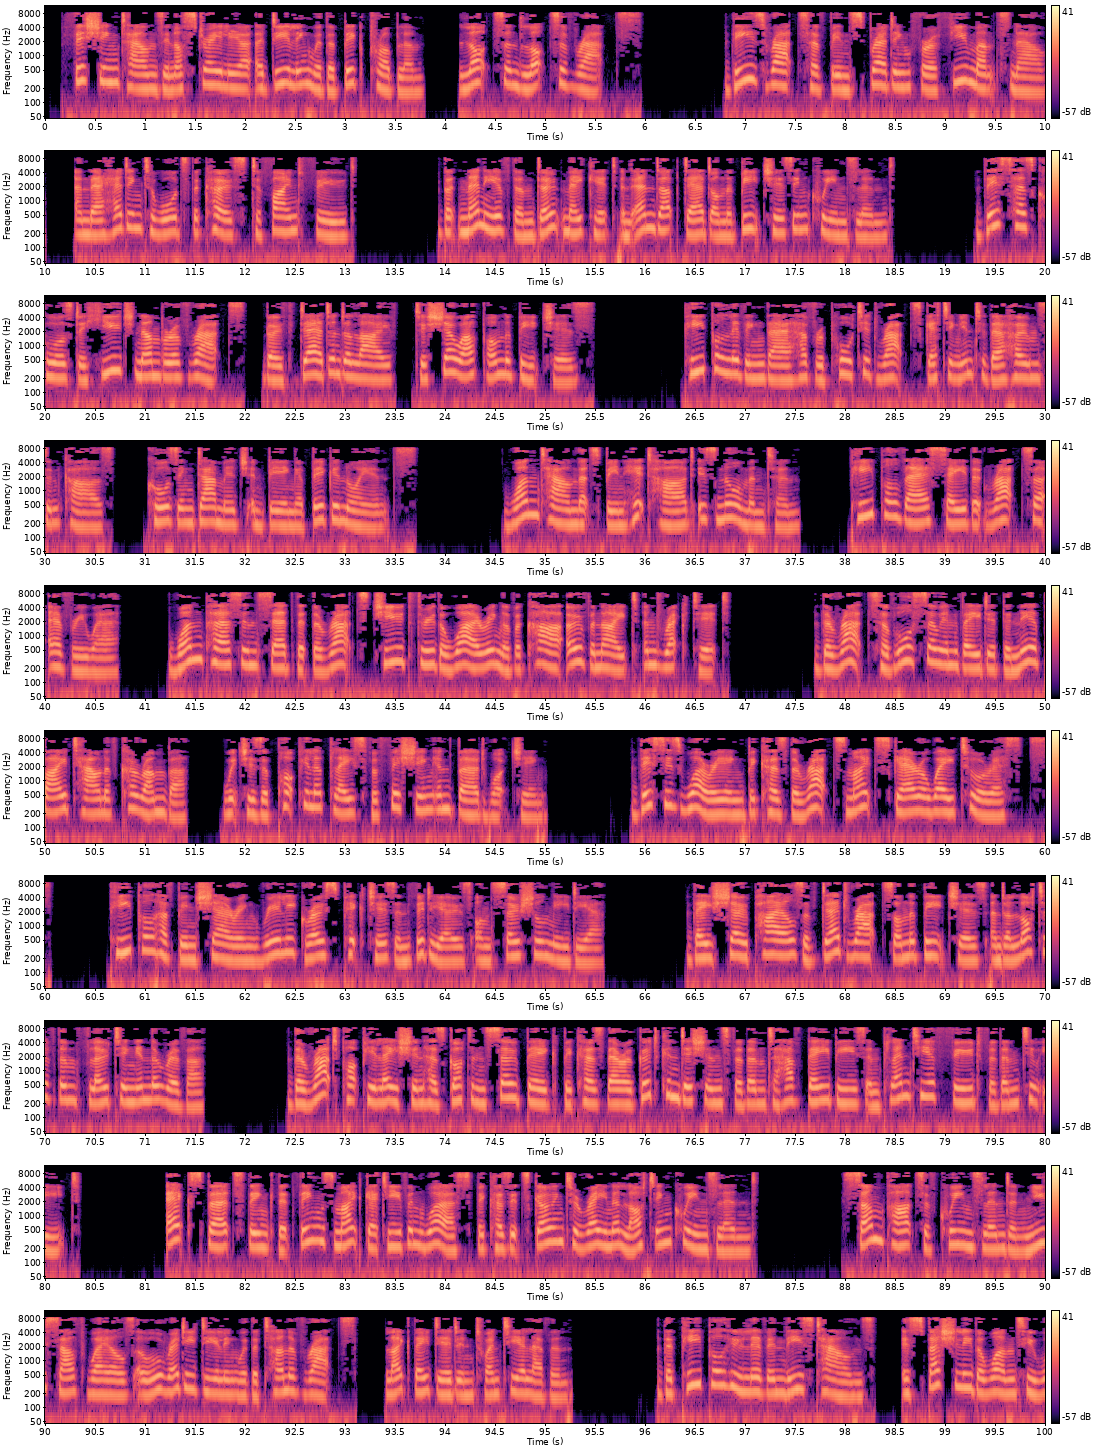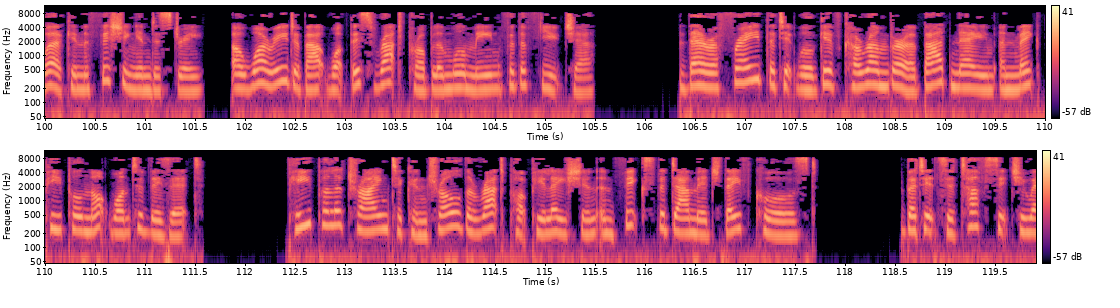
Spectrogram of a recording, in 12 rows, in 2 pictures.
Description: Slow
English-Newsroom-Upper-Intermediate-SLOW-Reading-Rat-and-Mouse-Plague-Hits-Queenslands-Fishing-Towns.mp3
